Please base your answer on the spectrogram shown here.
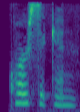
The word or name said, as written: corsican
